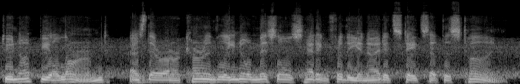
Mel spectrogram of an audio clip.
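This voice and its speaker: A man reading a scripted emergency broadcast announcement in a formal, measured, impersonal manner. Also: on the low side. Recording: noisy emergency radio broadcast audio.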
